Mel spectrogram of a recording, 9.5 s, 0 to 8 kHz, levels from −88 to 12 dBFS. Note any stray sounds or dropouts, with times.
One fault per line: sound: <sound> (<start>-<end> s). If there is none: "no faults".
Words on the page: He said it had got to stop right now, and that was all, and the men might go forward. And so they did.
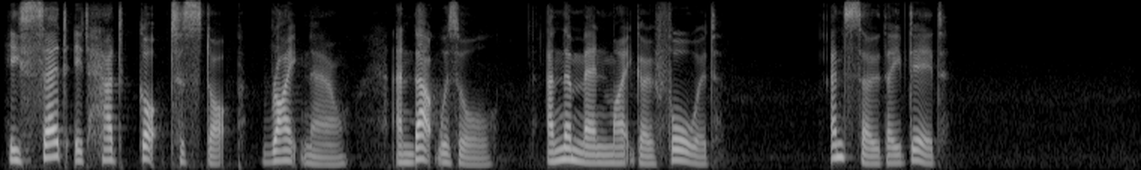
no faults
